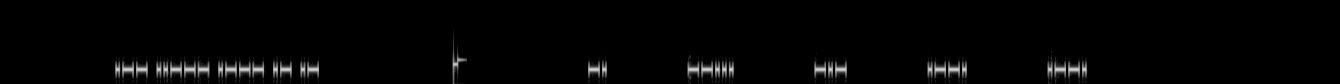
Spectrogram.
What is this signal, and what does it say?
Morse code, heard as a keyed tone, about 36 wpm, spaced as for 15 wpm, 700 Hz. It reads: W2JAA N7KPP
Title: USA Call Signs - 8x Character Spacing - 35wpm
